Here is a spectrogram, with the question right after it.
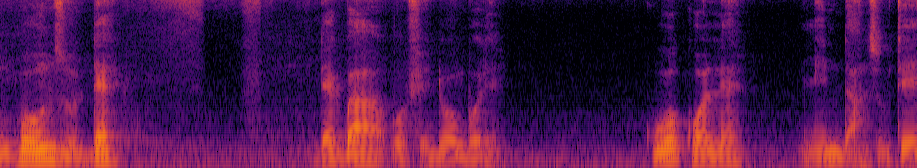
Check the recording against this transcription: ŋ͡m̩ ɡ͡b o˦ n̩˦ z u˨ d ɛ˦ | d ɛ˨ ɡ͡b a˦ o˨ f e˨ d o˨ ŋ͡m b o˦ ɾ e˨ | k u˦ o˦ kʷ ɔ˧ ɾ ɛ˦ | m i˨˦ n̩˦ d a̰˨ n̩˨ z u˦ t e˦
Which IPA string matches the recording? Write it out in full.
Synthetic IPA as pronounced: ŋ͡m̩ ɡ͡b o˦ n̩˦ z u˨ d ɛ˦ | d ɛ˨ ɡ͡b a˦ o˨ f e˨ d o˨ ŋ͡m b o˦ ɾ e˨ | k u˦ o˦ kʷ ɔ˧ l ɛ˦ | m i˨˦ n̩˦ d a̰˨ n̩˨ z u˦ t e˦

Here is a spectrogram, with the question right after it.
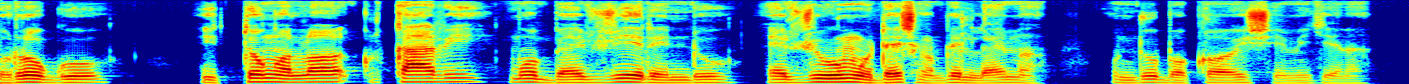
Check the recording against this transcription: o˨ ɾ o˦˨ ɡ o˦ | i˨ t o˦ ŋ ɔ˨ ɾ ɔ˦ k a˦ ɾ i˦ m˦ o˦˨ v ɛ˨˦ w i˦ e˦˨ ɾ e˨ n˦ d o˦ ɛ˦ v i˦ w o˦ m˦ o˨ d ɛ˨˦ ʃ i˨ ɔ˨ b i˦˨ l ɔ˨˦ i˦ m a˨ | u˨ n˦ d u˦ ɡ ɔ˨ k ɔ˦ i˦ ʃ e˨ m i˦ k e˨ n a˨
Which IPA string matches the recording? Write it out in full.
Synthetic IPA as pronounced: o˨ ɾ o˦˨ ɡ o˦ | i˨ t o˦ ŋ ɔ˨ l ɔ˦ k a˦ ɾ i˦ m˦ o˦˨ b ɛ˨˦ v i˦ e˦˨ ɾ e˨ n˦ d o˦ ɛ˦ v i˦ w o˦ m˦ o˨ d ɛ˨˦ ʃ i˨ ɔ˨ b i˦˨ l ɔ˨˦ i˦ m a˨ | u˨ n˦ d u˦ b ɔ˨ k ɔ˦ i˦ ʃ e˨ m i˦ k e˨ n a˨

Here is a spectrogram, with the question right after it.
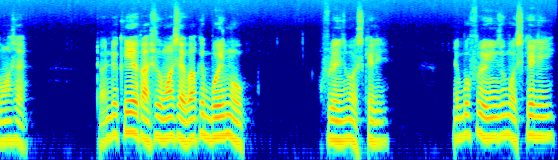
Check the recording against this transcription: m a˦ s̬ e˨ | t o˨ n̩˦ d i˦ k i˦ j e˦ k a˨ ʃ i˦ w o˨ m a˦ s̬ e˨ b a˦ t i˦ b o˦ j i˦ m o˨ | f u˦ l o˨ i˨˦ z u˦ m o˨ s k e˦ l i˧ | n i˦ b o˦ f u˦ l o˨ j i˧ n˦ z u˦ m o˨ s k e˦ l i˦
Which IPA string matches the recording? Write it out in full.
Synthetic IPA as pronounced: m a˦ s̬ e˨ | t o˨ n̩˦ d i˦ k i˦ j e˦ k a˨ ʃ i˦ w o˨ m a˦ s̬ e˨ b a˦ k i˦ b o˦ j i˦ m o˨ | f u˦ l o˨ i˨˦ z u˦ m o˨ s k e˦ l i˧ | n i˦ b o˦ f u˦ l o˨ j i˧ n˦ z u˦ m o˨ s k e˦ l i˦

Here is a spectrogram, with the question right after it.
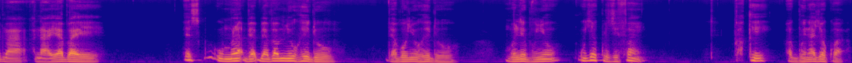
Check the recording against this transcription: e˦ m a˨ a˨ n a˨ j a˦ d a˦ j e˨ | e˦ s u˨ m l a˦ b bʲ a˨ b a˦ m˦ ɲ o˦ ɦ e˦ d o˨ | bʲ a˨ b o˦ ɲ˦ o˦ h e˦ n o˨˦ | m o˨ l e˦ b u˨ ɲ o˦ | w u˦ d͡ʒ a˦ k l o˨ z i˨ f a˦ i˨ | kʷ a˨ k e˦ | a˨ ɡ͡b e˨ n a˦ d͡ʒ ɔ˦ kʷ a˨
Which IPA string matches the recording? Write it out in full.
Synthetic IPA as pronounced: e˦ m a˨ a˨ n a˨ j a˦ b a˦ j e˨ | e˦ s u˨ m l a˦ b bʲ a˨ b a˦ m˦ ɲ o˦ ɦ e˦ d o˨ | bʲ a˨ b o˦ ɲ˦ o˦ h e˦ d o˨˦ | m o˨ l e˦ b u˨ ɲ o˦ | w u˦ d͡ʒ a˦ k l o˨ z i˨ f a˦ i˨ | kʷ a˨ k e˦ | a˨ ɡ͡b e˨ n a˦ d͡ʒ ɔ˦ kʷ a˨

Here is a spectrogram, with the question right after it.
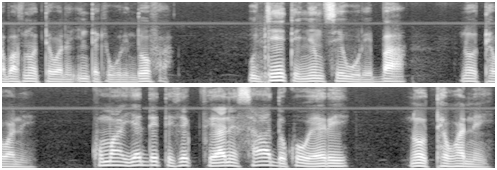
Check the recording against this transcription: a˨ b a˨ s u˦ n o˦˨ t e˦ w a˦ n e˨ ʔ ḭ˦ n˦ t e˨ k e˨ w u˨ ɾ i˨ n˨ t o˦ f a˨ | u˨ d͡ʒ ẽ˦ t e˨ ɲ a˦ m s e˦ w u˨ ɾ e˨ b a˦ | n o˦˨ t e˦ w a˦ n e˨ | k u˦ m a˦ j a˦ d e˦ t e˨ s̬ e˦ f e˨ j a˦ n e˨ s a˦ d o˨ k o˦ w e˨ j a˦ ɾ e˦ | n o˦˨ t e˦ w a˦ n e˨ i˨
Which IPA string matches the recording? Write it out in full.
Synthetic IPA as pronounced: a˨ b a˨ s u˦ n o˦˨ t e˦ w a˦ n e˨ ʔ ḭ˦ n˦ t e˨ k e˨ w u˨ ɾ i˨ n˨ d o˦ f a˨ | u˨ d͡ʒ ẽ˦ t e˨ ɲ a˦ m s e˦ w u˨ ɾ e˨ b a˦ | n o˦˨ t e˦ w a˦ n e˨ | k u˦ m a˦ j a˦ d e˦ t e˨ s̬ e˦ f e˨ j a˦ n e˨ s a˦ d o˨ k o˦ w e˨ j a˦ ɾ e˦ | n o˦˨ t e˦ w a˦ n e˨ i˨

